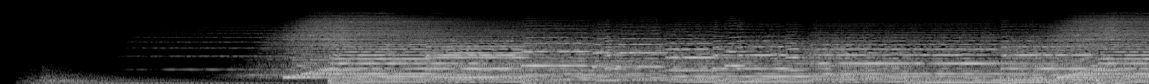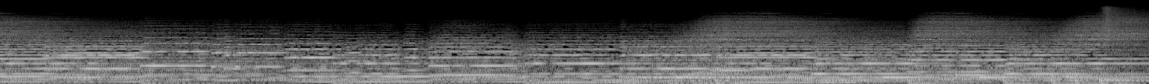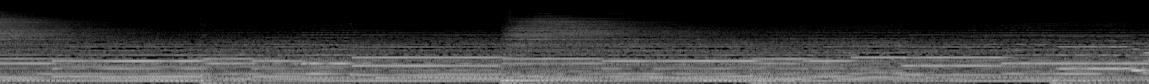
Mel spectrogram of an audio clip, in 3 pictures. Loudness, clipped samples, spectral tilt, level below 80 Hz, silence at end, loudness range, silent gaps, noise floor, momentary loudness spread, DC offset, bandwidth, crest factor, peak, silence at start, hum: -20 LUFS; under 0.1%; -5.5 dB/octave; -38 dBFS; 0 s; 7 LU; none; -45 dBFS; 8 LU; under 0.1%; 15 kHz; 14 dB; -6 dBFS; 0.35 s; none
